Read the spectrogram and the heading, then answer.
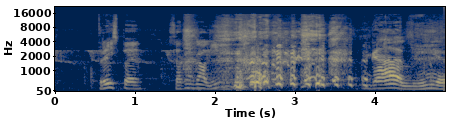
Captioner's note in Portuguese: todos rindo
